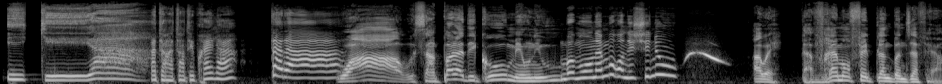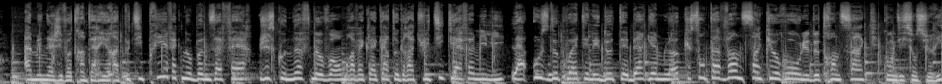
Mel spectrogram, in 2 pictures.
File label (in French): Radio, voix officielle, pubs radio; Ikea; Bonnes Affaires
